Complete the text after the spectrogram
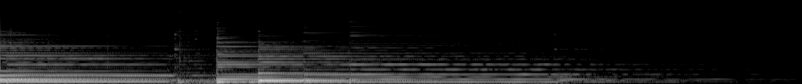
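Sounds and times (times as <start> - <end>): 
acoustic electro pop comedy music: 0.0 - 6.4.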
